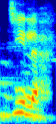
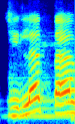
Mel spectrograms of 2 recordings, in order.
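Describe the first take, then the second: First: The word ends with an h sound. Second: The word ends with a t sound and vowel. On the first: The reader stops on this word. "tak marbutoh ketika sukun menjadi bunyi huruf ha" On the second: The reading continues without stopping. "tak marbutoh ketika diwakafkan"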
